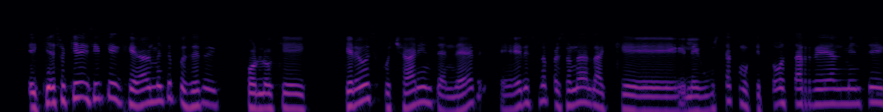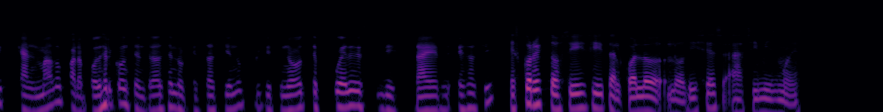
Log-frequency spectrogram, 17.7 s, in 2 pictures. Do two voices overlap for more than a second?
No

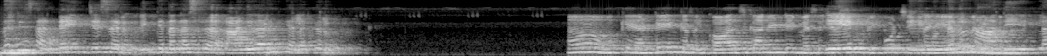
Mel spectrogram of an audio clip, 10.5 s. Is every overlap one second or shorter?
No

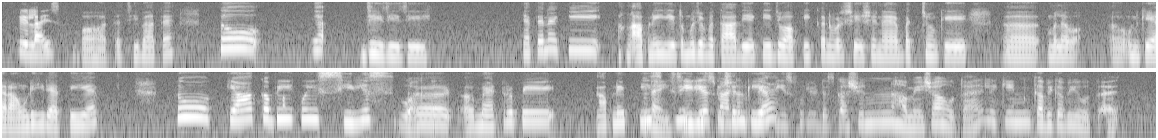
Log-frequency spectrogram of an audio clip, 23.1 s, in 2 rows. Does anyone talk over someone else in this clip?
Yes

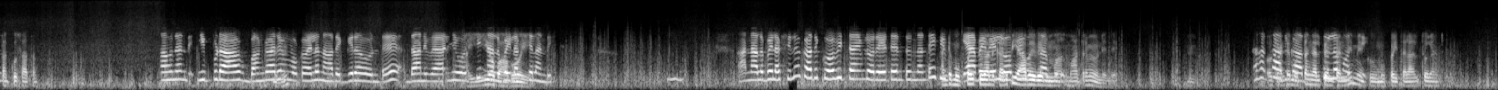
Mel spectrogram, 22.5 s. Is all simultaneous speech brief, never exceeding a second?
No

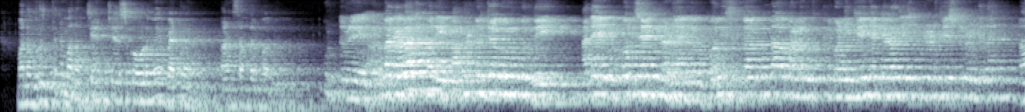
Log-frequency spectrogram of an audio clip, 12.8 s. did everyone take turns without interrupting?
Yes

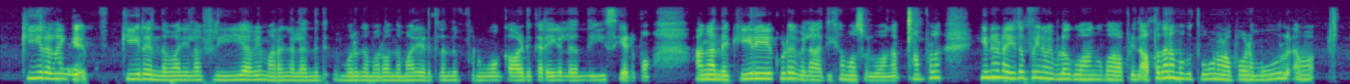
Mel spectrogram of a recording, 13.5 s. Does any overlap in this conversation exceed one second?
No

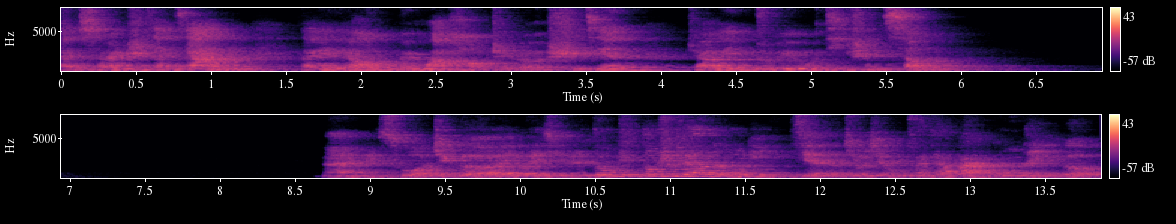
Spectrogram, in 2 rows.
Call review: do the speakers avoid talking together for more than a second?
Yes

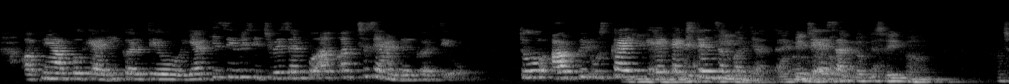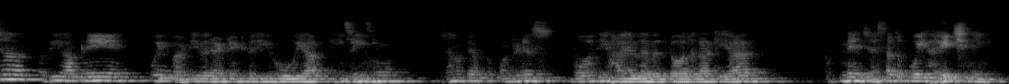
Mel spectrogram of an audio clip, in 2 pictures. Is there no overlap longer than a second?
No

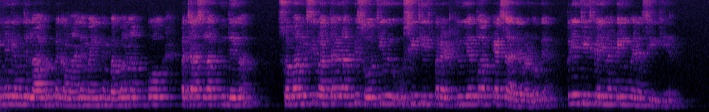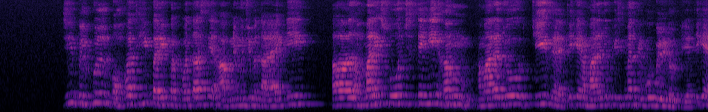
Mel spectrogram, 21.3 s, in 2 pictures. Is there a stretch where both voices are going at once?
No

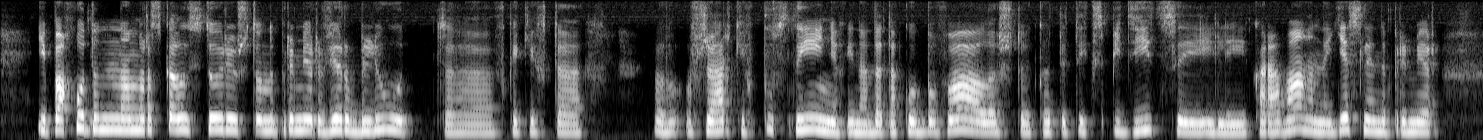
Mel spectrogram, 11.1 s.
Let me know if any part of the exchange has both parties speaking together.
No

